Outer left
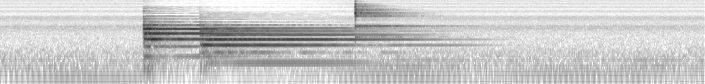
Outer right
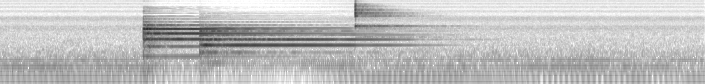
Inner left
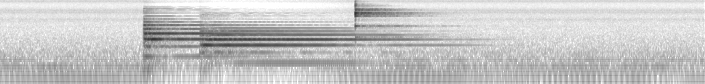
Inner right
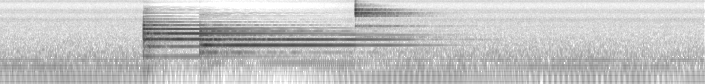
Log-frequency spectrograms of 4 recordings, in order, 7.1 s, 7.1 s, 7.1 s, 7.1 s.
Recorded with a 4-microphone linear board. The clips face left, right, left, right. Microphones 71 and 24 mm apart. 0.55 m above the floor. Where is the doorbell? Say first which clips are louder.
Even, even; 55° right (ahead or behind), 1.9 m.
